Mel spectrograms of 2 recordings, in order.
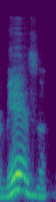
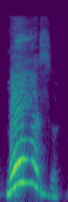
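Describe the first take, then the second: First: Said in the usual way. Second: "mesa" called out high with a long first syllable; calling out. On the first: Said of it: "Quando você grita pela palavra". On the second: Shown as a demonstration. Teacher shows students how to shout for the word mesa, high calling voice. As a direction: shout for the word, pitch leaping on "me". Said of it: "Quando você grita pela palavra mesa".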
